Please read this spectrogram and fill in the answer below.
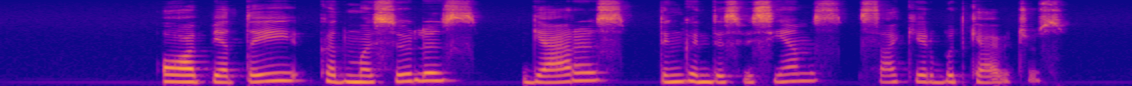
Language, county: Lithuanian, Vilnius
